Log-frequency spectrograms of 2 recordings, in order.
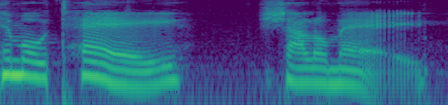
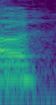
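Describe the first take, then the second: First: The name is said with French pronunciation. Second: The name is said with English pronunciation. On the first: This is how the name is supposed to be said. "You know how you're supposed to say his name? ... He's French" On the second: This is the easier everyday version. "So I just go by"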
